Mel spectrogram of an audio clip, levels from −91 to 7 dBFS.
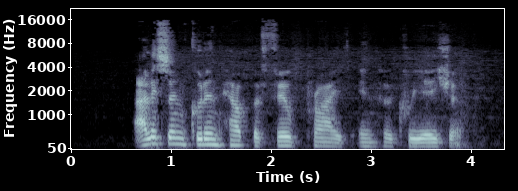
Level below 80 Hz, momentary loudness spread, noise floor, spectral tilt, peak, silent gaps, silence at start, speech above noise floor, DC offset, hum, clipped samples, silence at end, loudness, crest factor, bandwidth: -60 dBFS; 14 LU; -75 dBFS; -4 dB/octave; -2 dBFS; none; 0.65 s; 56 dB; under 0.1%; none; under 0.1%; 0.4 s; -20 LUFS; 20 dB; 16 kHz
